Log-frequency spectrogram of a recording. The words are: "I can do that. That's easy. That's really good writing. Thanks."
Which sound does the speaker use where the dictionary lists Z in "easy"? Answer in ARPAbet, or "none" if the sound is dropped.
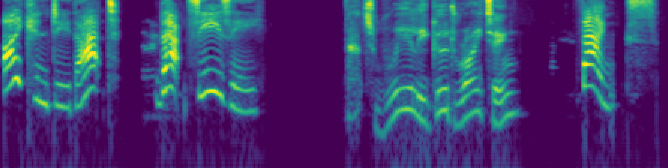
Z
